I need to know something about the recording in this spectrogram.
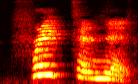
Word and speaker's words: frightened: Con la D al final.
